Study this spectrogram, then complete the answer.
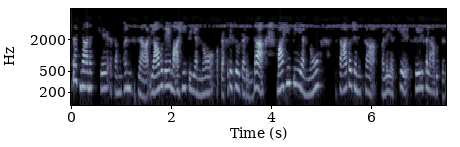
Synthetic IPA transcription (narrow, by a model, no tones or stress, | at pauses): ɐd̪ɐɡnaːnɐkːe̞sɐmbʱɐnd̪isɐjaːʋud̪e̞ːma̰ːɦit̪ijɐnːupɾɐkɐʈisuʋud̪ɐɾind̪ɐmaːɦit̪ijɐnːusaːɾʋɐd͡ʒɐnikɐ̰bɐlɐjɐkːe̞se̞ːɾisɐlaːɡut̪ːɐd̪e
